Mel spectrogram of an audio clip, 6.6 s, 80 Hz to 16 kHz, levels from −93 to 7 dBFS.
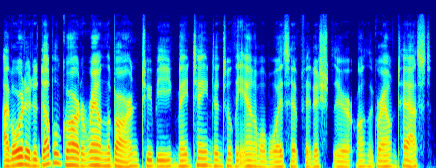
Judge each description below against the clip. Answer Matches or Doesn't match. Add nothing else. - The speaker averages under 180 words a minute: Doesn't match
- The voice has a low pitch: Matches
